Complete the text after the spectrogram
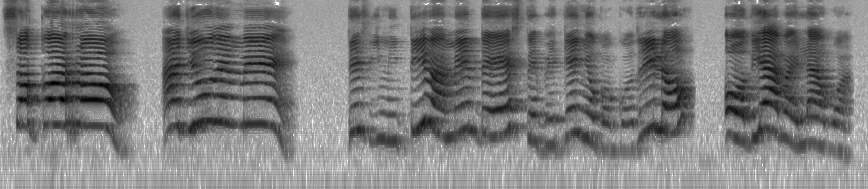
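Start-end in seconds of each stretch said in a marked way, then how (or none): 0.0-3.0 loud panicked yell; cry for help. Acted. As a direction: shout for help. Crocodile drowning cries.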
